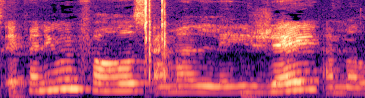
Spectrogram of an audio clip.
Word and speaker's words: Leger: If anyone follows, I'm a leger. I'm a legger. However you want to say it. It's actually pronounced leger, but everyone like shames me and they're like, it's legger, but it's actually leger.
